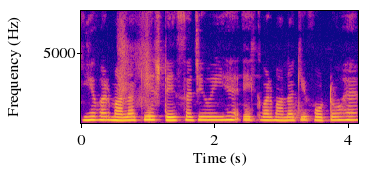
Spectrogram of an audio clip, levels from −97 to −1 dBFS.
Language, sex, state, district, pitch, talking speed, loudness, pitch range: Hindi, female, Haryana, Jhajjar, 240 Hz, 175 wpm, -14 LUFS, 230-250 Hz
